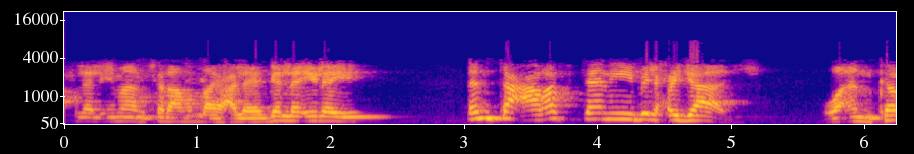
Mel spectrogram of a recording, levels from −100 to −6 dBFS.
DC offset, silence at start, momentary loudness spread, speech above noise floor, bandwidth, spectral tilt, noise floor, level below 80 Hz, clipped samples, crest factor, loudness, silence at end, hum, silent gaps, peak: under 0.1%; 0 s; 8 LU; 53 dB; 7.2 kHz; -3 dB/octave; -73 dBFS; -72 dBFS; under 0.1%; 16 dB; -21 LUFS; 0 s; none; none; -6 dBFS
